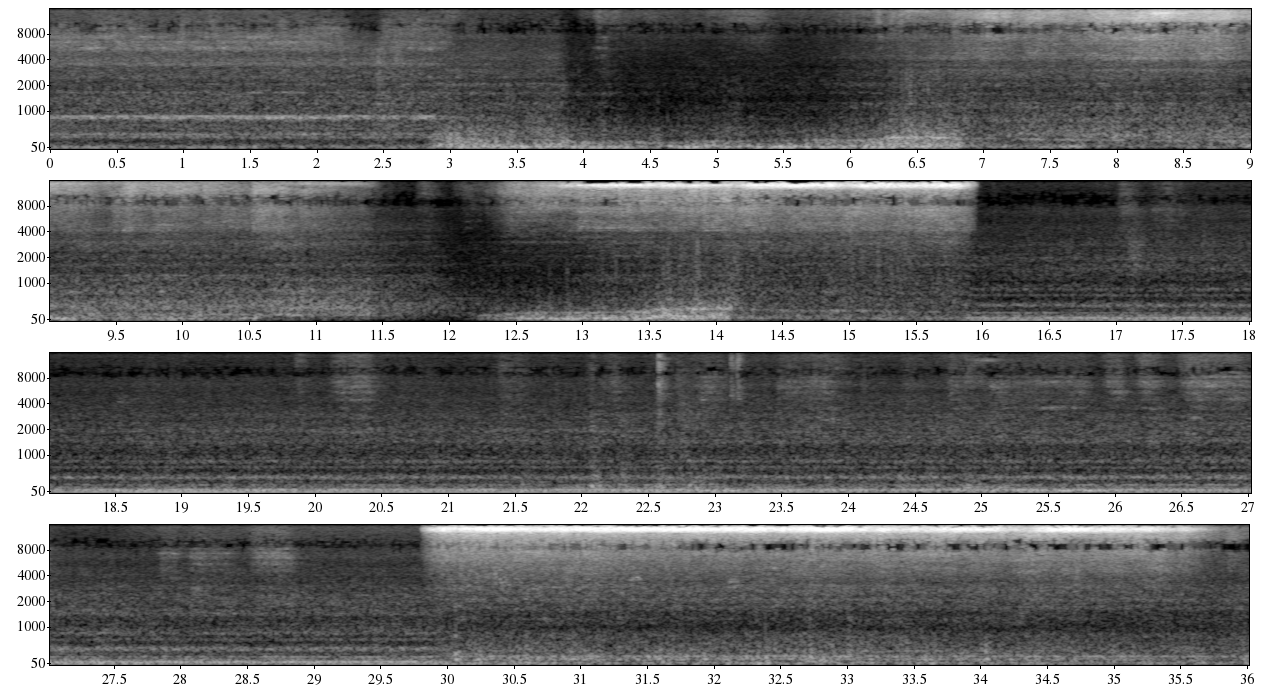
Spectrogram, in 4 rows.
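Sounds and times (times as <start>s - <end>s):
train rumbling from on board: 0.0s - 36.0s.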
